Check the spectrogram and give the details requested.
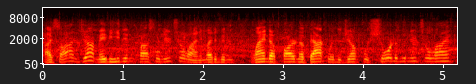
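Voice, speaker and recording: Fast high-voiced American football analyst. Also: male voice. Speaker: radio color commentator. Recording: dull lo-fi outdoor radio broadcast.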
